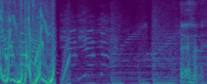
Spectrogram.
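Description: DJ scratching a record: quick back-and-forth pitch sweeps for about half a second, cutting off abruptly into a much quieter stretch of music, a transition between two tracks of the mix.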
